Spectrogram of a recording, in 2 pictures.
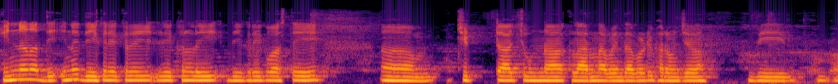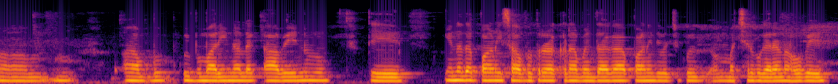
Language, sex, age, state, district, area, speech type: Punjabi, male, 30-45, Punjab, Bathinda, urban, spontaneous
